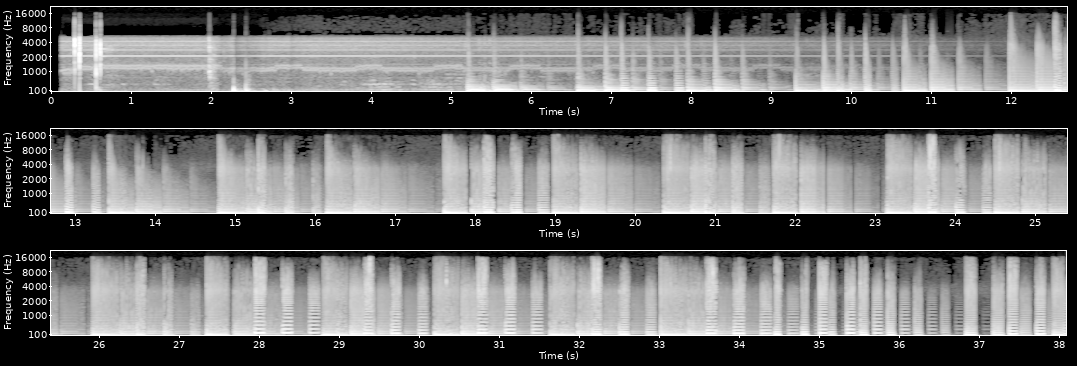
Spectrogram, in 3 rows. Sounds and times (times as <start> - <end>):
Synthesizer: 3.6 - 38.0.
